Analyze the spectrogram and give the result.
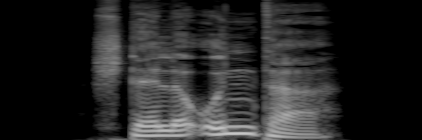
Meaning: inflection of unterstellen: 1. first-person singular present 2. first/third-person singular subjunctive I 3. singular imperative
- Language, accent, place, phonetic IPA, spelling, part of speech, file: German, Germany, Berlin, [ˌʃtɛlə ˈʊntɐ], stelle unter, verb, De-stelle unter.ogg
